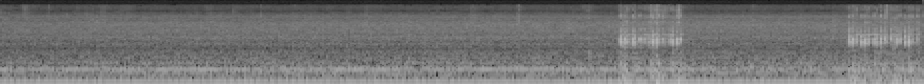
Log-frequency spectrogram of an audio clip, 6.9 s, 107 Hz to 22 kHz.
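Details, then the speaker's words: BMW E60 electric water pump bench tested, 12 V to pins 1 and 3, ground on pin 4: two brief buzzy bursts over steady low hum, motor trying but never spinning up; pump motor faulty. "so what I notice is this something's wrong with the motor because it won't start it'll it'll tempt now you have to watch them you can hear it"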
